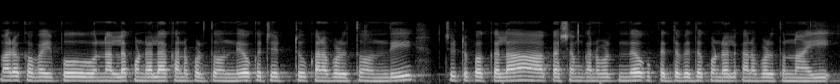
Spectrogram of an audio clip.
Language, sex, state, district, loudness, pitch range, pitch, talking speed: Telugu, female, Andhra Pradesh, Srikakulam, -17 LUFS, 170-180 Hz, 175 Hz, 105 wpm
